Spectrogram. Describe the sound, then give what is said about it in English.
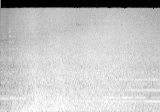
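Ocean waves surge and wash steadily in a broad, rushing roar, loud, with a faint steady tone humming underneath and no voices. “When he waved around the red silk ribbon, the ocean waved along.”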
